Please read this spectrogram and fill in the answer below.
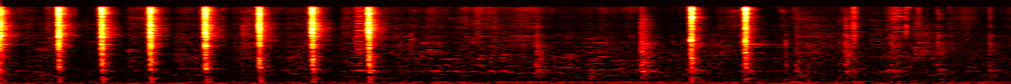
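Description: Hammer tapping on the steel bracket of a truck pedal assembly: a quick run of sharp metal-on-metal taps, about four a second, then a pause and two more taps.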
